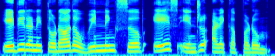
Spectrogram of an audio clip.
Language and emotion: Tamil, neutral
